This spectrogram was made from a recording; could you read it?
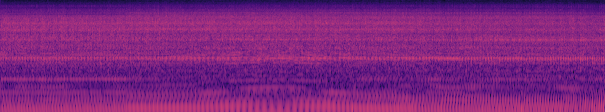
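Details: Yamaha motorcycle being fired up after a brand-new carburetor was installed: it starts and holds a steady idle with a faint high whine on top, running fine without stalling.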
